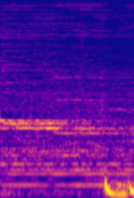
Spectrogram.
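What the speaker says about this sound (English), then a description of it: "opening with the sound of the heartbeats" Amplified heartbeat thuds open a stadium ceremony performance, two deep low pulses arriving late over a steady humming musical drone with a sustained tone.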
